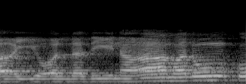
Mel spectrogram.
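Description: A man chanting a Quranic verse in Arabic in melodic recitation, holding long drawn-out notes; this is the verse on the obligation of fasting.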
